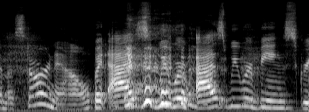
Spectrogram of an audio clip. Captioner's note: laughs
